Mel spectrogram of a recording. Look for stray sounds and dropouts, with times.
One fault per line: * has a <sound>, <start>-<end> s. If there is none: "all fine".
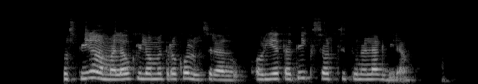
all fine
